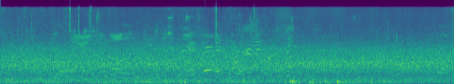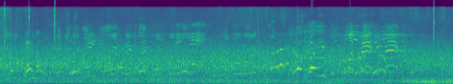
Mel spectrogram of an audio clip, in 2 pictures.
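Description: Young players shout to each other in the distance outdoors.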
